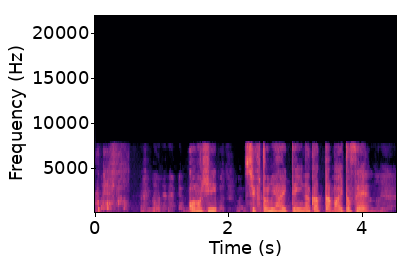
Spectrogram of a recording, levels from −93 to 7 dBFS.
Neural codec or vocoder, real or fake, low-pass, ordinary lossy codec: codec, 16 kHz, 2 kbps, FunCodec, trained on LibriTTS, 25 frames a second; fake; none; none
